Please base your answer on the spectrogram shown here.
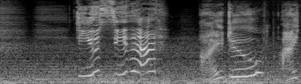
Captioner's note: panicked, breathless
